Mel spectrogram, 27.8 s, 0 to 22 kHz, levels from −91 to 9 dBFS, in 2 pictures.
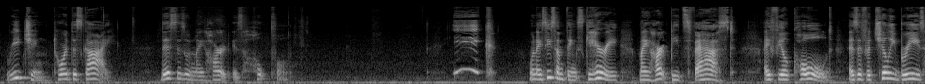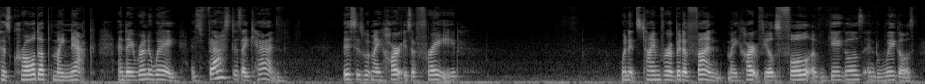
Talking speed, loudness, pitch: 145 wpm, -23 LUFS, 195 Hz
